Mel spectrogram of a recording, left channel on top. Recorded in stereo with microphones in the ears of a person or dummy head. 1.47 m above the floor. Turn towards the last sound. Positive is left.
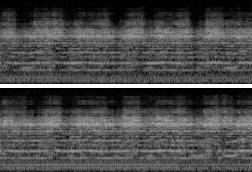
No sound to turn to.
